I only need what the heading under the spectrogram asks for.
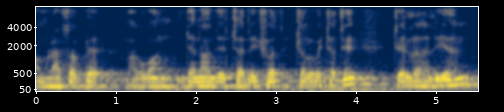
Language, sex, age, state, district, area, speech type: Maithili, male, 45-60, Bihar, Samastipur, rural, spontaneous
